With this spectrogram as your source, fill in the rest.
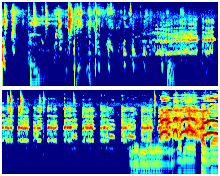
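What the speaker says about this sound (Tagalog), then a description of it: "Limang Tagalog, limang inahin na Tagalog, saka isang tandang, isang maliit." Hens on a small farm cluck in quick, rhythmic bursts close by, with a rooster crowing loudly at the end.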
